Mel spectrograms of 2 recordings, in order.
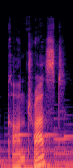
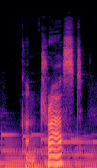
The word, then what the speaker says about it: contrast: have a look at words that change from nouns to verbs or vice versa depending on their stress position let's start with this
